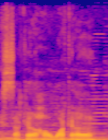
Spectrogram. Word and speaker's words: Sakakawea: Which is on Lake Sakakawea. It's not Sacagawea? Lake Cinco de Mayo. Sakanabox. No, Lake Sacagawea. Although it's not spelled like that, I'm not sure why you pronounce it that way.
